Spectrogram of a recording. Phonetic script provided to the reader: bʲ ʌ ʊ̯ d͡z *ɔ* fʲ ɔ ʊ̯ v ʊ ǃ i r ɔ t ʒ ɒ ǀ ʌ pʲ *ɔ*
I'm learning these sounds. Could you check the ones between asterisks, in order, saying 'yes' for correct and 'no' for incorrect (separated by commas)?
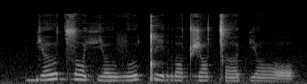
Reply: yes, yes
